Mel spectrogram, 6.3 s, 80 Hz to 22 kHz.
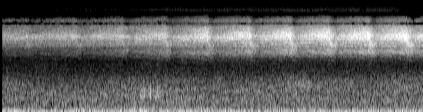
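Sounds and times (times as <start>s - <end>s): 
cicada song: 0.1s - 6.3s.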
